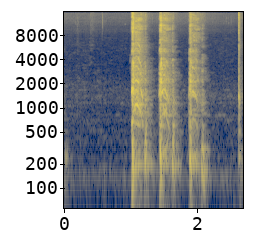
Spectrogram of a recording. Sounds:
Cough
